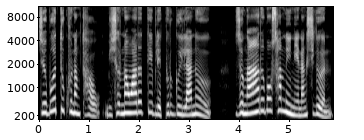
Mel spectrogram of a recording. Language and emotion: Bodo, sad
